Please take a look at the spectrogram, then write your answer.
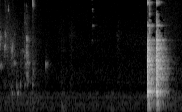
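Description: An egg and milk go into a large mixing bowl: faint clinks and drips at first, a quiet gap, then a brief, louder wet splash near the end.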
